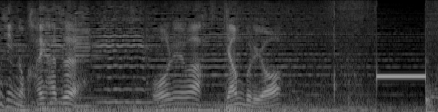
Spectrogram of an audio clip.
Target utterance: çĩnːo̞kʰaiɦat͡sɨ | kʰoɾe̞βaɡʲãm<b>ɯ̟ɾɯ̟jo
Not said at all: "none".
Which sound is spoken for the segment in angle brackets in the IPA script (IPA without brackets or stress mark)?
b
